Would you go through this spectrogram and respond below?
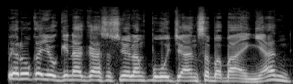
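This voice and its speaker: A man's voice: high voice, expressive, normal speed, no room sound, voice pushed up. A man playing a hardworking, aggrieved daughter, indignant and pleading, in a radio drama. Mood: pleading, exasperated. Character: hardworking, aggrieved grown daughter standing up to father. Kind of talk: Filipino radio drama acting.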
